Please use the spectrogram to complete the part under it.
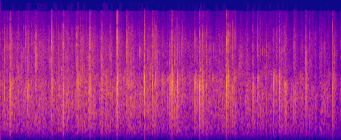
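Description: At a county address, an audience applauds graduating seniors; individual claps stand out as sharp, distinct hits within a moderate, steady round of clapping.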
